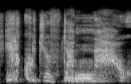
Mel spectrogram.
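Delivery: put-on tense, hissed reproach at a child; hissing with anger; angry hiss. A narrator's reading. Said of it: "he hissed at Peter".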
